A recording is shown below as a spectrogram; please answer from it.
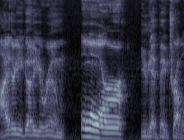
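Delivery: "or" stressed, hit hard. Explaining either-or sentences in spoken English, with stress on or. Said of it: "in spoken English we stress the or".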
